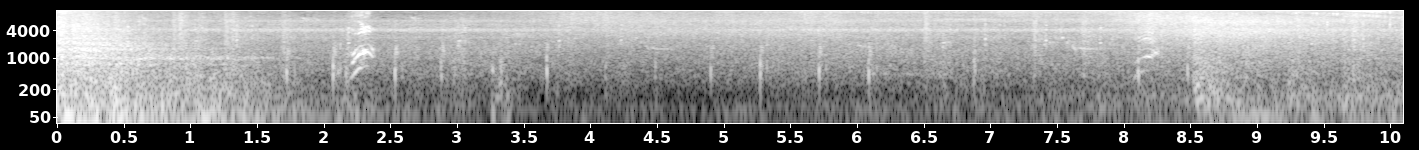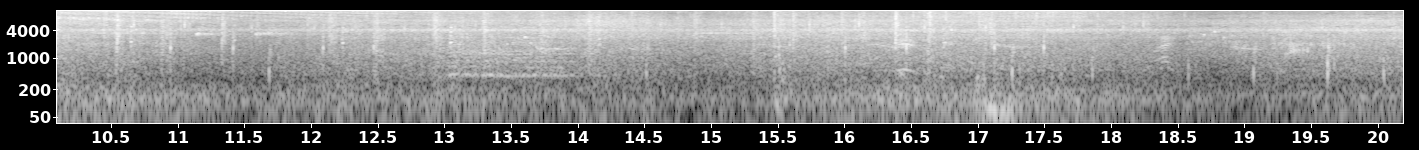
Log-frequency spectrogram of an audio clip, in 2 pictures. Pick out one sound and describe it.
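Footsteps patter on grass as a character runs.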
